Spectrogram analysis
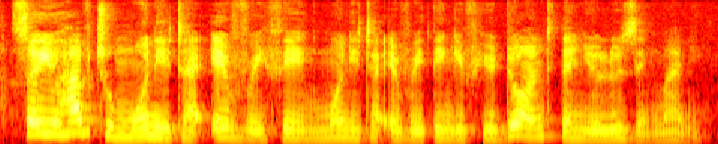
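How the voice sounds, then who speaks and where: Ranting Ugandan woman, lowish voice. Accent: Ugandan English. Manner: animated, ranting, mimics people in high squeaky voices. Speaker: vlogger. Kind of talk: casual chat rant to camera.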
